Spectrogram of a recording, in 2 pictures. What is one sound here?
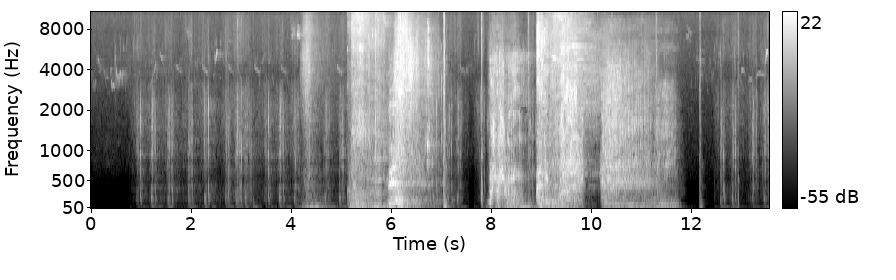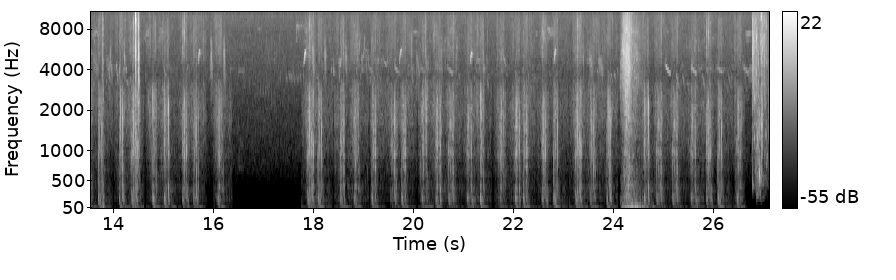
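Quick footsteps patter steadily on the ground.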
